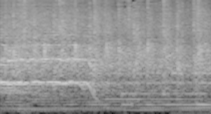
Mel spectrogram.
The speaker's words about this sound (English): Clap for them as they go. Clap for them. Clap for them. Clap for them. Clap for them. Clap for them.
